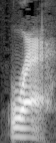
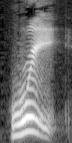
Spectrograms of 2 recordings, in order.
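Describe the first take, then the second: First: It is the form used when re is unstressed. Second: It is the form used when re is stressed. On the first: The prefix carries no stress. "없으면 re" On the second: The prefix carries stress or means again. "강세가 있고 없고 있을 때 뭐? re"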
